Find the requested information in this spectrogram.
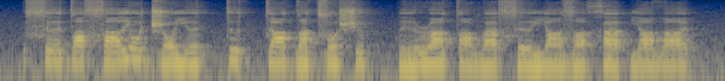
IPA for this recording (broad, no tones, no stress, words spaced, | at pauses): sɘde sˤɪjɔd͡ʒɔ jɘtːɯtːɨu̯ dˤɪd͡zɔʃɘ pːɪɹɨtˤava sɘjazˤɨ xaʔjeðˤe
